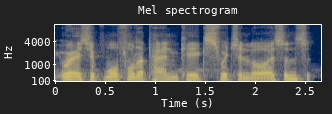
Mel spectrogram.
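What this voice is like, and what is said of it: Put-on British accent. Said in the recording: “I can't not talk to you in a British accent.”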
